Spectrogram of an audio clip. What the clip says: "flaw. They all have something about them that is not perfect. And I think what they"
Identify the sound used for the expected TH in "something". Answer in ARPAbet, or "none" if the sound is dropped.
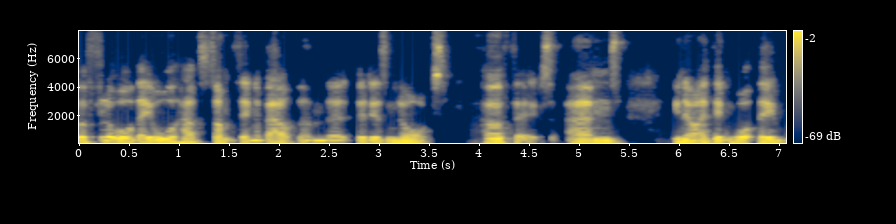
TH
